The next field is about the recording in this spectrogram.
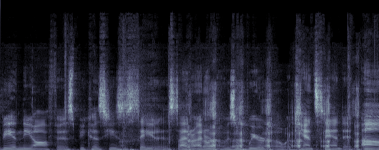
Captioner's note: laugh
